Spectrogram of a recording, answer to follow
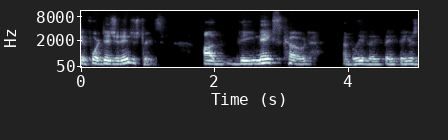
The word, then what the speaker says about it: NAICS: and 4-digit industries, the NAICS code, I believe they use the word, I think they believe it always rhymes with snakes, is NAICS.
